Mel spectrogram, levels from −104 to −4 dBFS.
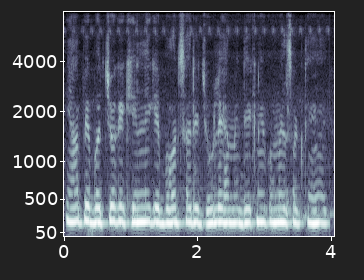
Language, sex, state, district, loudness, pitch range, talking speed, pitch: Hindi, male, Arunachal Pradesh, Lower Dibang Valley, -11 LUFS, 180-190 Hz, 220 wpm, 185 Hz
